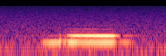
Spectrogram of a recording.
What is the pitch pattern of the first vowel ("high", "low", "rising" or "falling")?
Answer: high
